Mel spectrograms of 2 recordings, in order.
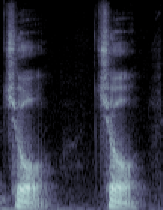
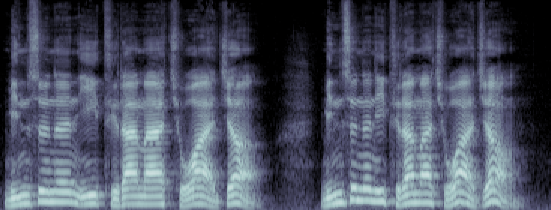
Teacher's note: And this 지요 is often shortened to 조, 조. And when we ask this question naturally, 조 is pronounced more like 저.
